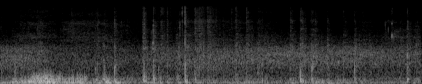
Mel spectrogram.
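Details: Arabian horse hooves: irregular, sharp knocking clip-clops with no steady rhythm over a low rumble that is loudest in the first second.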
